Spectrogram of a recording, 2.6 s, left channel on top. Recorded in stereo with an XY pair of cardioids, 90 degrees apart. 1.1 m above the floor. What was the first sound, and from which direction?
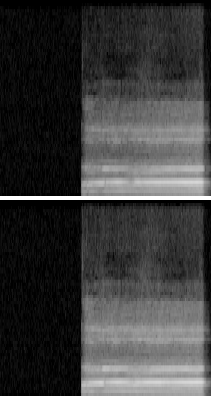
A scream, 65° right.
